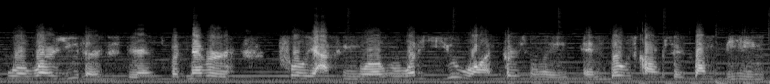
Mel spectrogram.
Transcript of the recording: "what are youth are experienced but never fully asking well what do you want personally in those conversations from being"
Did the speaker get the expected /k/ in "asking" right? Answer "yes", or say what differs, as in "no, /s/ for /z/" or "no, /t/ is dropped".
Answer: yes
